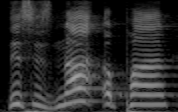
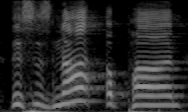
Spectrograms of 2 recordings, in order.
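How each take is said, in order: Both takes have the same delivery.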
